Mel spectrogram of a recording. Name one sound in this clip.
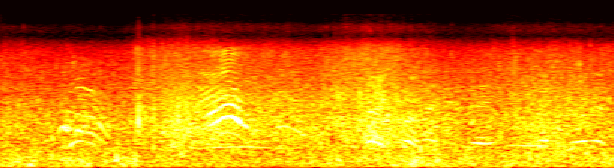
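A young child squeals and laughs excitedly.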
